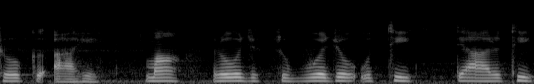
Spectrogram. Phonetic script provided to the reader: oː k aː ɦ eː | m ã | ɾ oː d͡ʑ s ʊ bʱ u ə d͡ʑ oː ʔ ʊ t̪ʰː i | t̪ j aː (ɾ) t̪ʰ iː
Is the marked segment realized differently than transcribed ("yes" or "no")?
no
